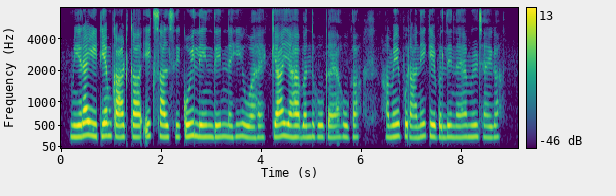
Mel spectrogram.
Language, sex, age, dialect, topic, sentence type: Hindi, female, 18-24, Garhwali, banking, question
